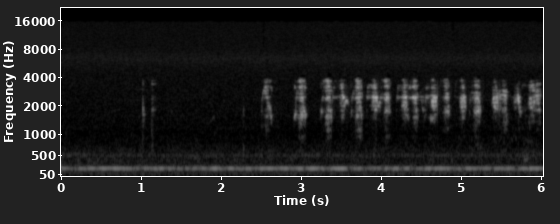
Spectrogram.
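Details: At feeding time on 16 April 2019, young peregrine falcons at the Catharinakerk nest press toward the adult. A few scattered notes build into rapid, dense, rasping begging calls several times a second, over a constant low hum.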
